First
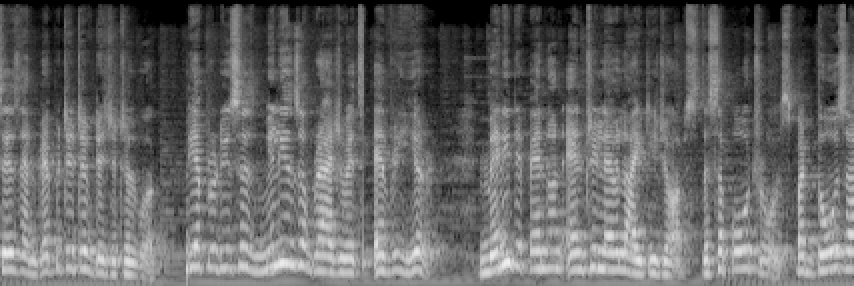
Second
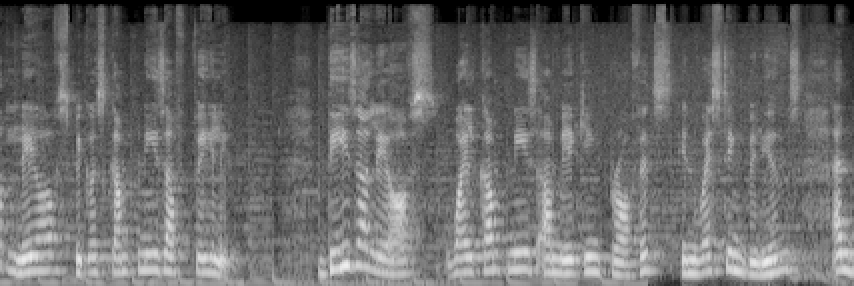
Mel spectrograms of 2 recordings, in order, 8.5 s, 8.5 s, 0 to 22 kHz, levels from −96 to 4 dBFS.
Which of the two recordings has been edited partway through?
first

